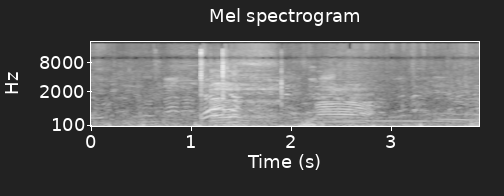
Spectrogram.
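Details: Gaiya cows at a cattle farm, a short harmonic bellow followed by a longer, level moo, over heavy low rumbling and clattering noise.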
